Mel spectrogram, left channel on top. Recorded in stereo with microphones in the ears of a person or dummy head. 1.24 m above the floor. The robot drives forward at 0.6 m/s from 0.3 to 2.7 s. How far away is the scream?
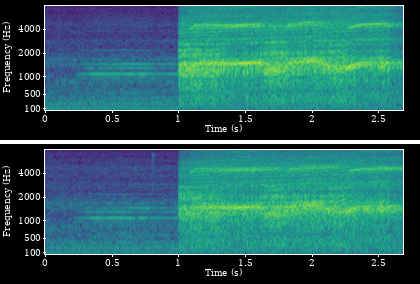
About 3 m.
